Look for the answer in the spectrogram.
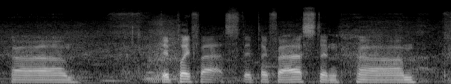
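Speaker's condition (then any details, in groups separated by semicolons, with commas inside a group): No condition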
